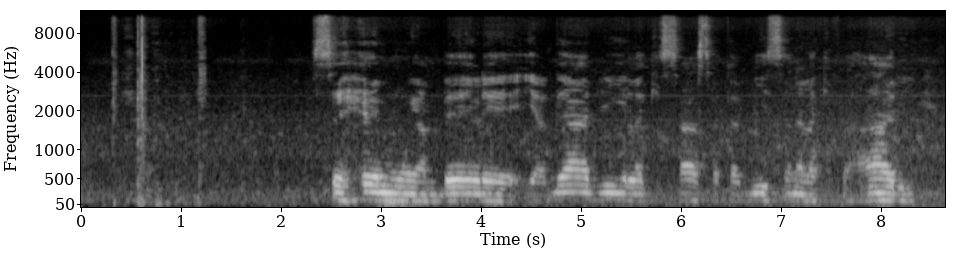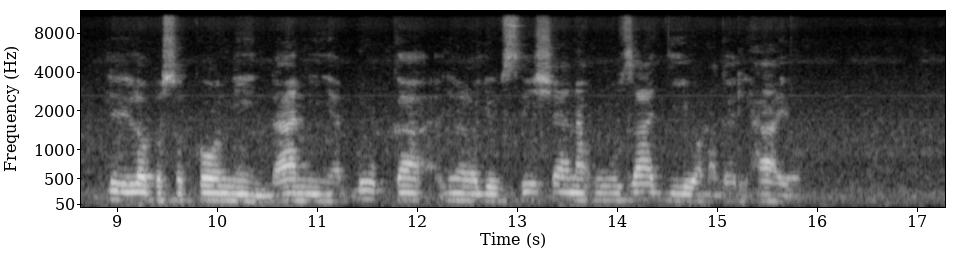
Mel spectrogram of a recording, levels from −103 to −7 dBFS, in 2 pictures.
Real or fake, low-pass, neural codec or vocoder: real; 10.8 kHz; none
